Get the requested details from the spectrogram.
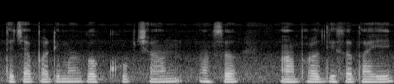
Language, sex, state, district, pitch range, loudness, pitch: Marathi, male, Maharashtra, Aurangabad, 125-130 Hz, -19 LUFS, 125 Hz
